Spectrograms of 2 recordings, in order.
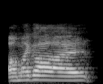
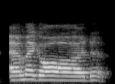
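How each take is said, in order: First: It is said in a plain voice. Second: It is said in Chloe's put-on accent.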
